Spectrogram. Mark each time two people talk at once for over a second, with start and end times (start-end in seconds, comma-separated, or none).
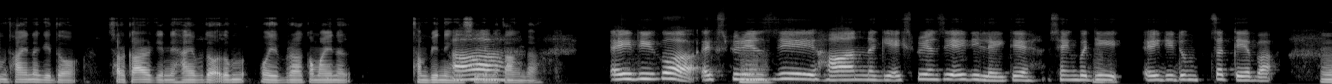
none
